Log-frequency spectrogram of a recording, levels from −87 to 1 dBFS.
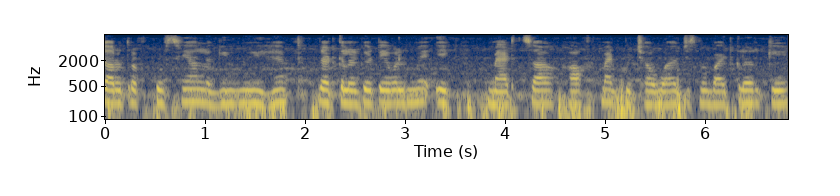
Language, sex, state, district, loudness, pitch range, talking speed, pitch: Hindi, female, Bihar, Samastipur, -16 LUFS, 200-210 Hz, 210 wpm, 200 Hz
